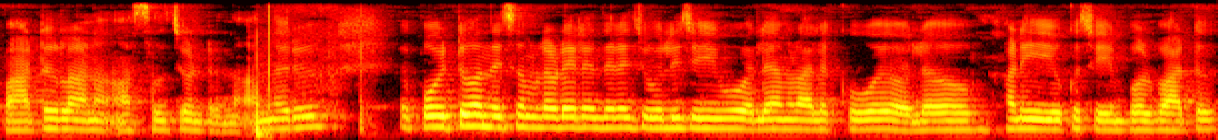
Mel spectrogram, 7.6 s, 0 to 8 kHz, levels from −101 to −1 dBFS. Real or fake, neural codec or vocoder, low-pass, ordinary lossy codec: real; none; 7.2 kHz; none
